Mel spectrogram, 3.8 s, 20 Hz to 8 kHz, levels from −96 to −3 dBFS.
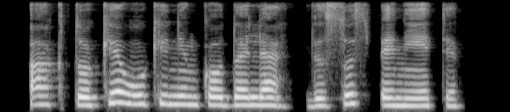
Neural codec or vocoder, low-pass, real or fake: none; 7.2 kHz; real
